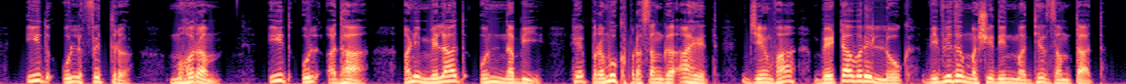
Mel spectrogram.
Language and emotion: Marathi, neutral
